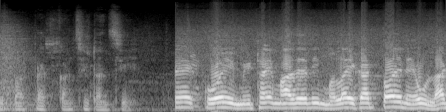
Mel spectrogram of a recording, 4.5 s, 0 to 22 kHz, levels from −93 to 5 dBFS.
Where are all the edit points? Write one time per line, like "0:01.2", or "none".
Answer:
0:01.8

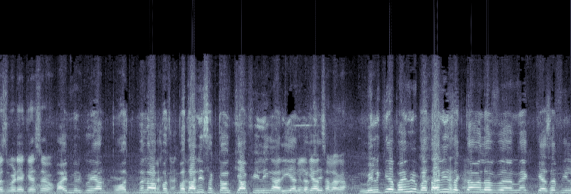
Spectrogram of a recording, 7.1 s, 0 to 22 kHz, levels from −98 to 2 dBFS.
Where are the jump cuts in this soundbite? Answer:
0:03.9

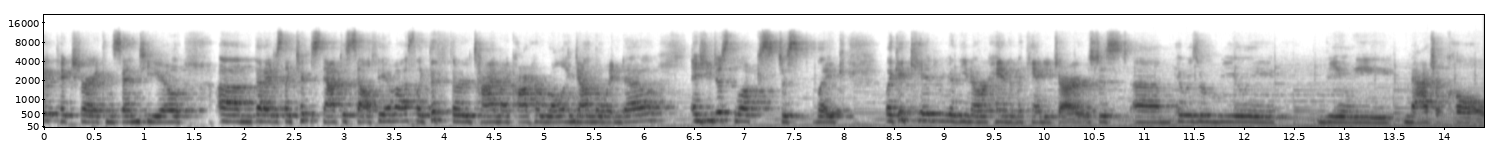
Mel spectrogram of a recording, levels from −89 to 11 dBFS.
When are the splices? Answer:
0:13.5

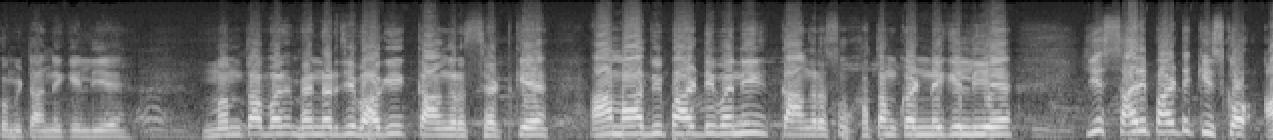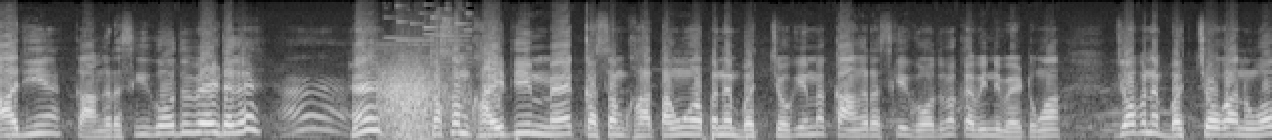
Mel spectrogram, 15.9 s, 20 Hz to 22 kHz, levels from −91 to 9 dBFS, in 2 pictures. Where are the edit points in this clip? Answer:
0:10.5

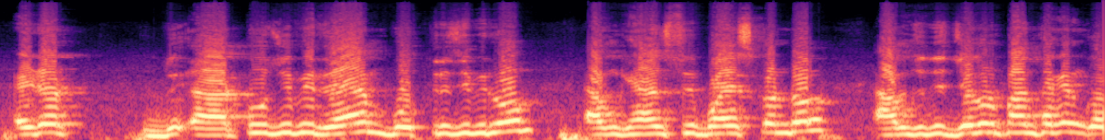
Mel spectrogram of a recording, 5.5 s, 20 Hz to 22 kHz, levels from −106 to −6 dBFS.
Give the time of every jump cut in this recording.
none

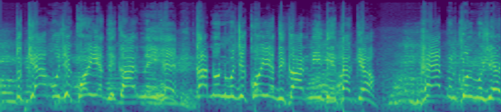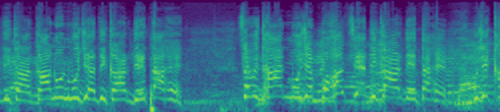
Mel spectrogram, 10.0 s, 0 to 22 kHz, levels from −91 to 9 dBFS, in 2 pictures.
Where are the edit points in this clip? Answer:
none

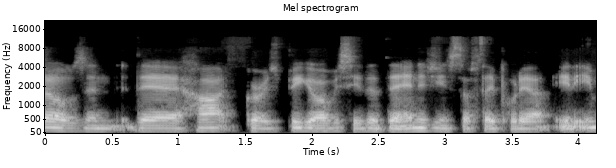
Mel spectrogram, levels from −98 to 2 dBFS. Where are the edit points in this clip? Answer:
none

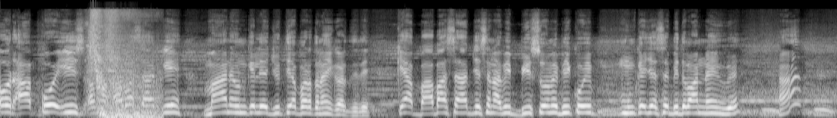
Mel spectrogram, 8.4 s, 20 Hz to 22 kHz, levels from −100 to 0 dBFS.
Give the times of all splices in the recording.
0:01.1

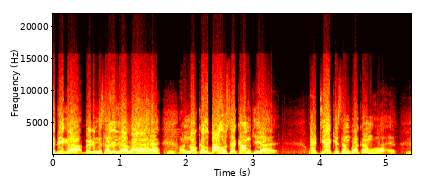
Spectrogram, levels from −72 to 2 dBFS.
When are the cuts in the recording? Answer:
0:03.8

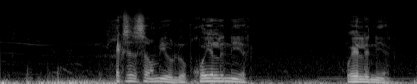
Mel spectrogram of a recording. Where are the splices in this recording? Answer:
0:01.2

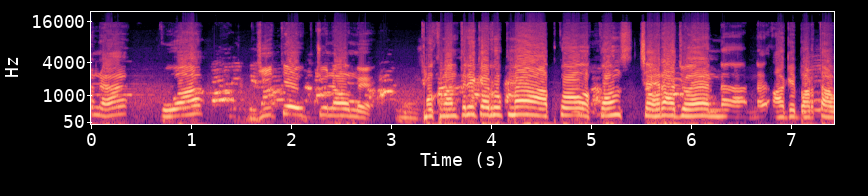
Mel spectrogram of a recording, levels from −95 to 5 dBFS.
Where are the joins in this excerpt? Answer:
0:03.3

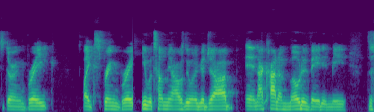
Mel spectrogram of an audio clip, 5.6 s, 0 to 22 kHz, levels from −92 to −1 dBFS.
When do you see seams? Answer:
0:02.0

